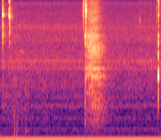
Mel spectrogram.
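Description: Computer mouse clicks on a software installer's Next button, a few faint, sharp clicks spaced apart over a steady low hum, with no talking.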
